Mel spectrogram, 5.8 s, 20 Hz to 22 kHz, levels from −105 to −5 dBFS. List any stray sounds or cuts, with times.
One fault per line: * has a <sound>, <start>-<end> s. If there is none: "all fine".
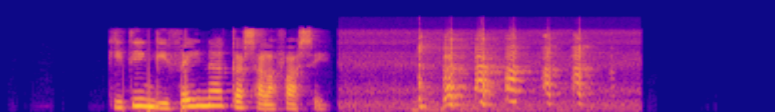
* has a laugh, 3.1-4.6 s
